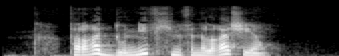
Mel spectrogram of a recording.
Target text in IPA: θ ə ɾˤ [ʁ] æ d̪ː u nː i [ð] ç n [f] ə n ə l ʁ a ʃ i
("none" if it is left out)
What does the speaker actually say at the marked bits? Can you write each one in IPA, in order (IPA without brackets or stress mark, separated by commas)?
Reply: ʁ, θ, f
